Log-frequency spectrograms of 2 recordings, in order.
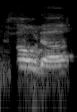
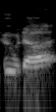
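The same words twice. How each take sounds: First: It does not start like the word good. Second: It starts like the English word good. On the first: The speaker calls it right. "We know it's Gouda" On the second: The speaker calls it wrong. "that's not how you say it"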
